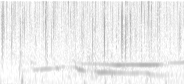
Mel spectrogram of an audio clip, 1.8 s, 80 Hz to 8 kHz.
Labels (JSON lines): {"label": "biophony", "recorder": "SoundTrap 300"}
